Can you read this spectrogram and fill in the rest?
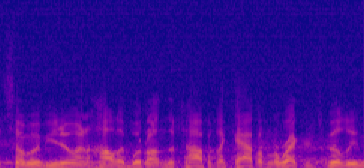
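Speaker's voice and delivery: ordinary delivery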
